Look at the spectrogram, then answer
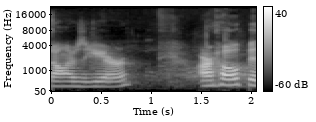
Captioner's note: audience groans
